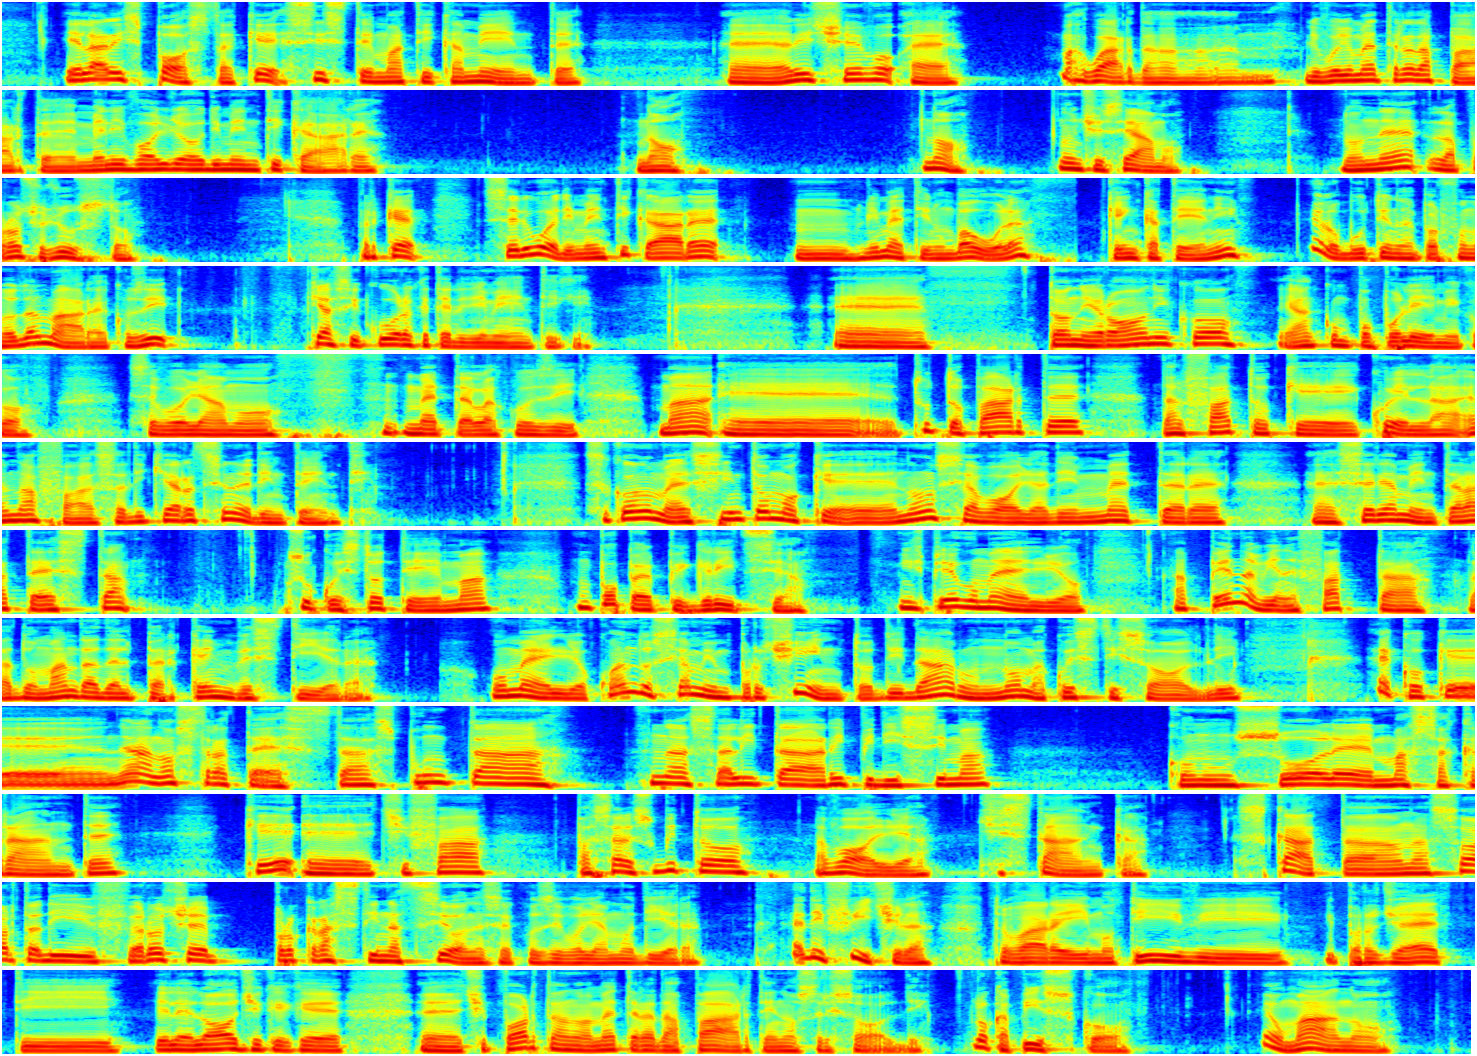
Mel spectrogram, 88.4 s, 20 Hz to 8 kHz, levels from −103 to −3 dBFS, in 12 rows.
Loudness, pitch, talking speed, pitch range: -16 LUFS, 125 Hz, 125 wpm, 110-150 Hz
